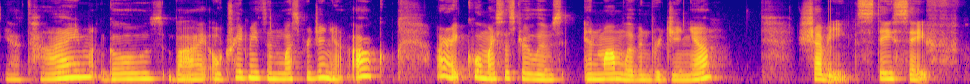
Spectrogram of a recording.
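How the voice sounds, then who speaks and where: Speaking at an unhurried pace, this woman has a gravelly, medium-pitched voice. She's an American with a Midwestern accent hosting a relaxed livestream, answering viewer comments and calling people by name.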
